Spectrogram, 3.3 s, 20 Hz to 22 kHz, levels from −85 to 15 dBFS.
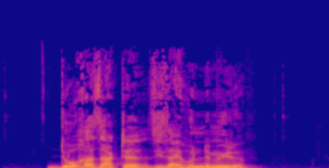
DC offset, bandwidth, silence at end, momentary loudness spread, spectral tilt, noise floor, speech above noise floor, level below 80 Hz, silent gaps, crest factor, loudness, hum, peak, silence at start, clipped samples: under 0.1%; 16 kHz; 0.8 s; 8 LU; -7 dB/octave; -65 dBFS; 52 dB; -34 dBFS; none; 14 dB; -14 LUFS; none; -2 dBFS; 0.5 s; under 0.1%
